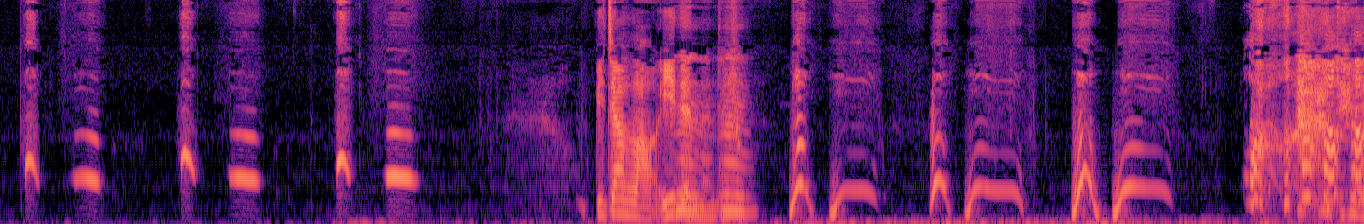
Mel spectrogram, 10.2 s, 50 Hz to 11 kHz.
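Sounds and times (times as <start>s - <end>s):
voice imitating an older cuckoo calling: 0.2s - 0.8s, 1.4s - 3.2s, 5.9s - 8.8s
speech: 4.5s - 5.7s
laughter: 9.4s - 10.2s.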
